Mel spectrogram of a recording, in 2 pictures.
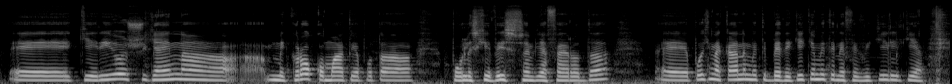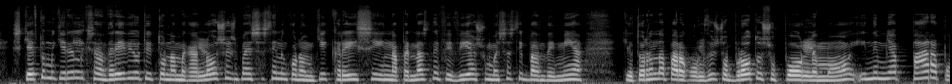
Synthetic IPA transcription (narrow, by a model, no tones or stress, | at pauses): eciɾio̞sʝɐe̞nɐ | mikɾo̞ko̞mɐt̪iɐpo̞t̪ɐ | po̞lisçiðisi̥se̞nðiɐfe̞ɾo̞nd̪ɐ | epue̞çinɐkɐnime̞t̪ibe̞ðiɐcice̞me̞t̪inefiviciːliciɐsce̞ft̪omeciɾiɐleksɐnðɾiðio̞t̪it̪o̞nɐme̞ɣɐlo̞sizme̞sɐst̪iniko̞no̞micikɾisinɐpe̞ɾnɐst̪ine̞fiviɐsume̞sɐst̪ibɐnðimiɐ | ce̞t̪o̞ɾɐnɐpɐɾɐko̞luθist̪o̞bɾo̞t̪o̞supo̞le̞mo̞ine̞mɲɐpɐɾɐpo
